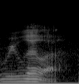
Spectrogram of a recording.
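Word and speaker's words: R'lyeh: I want to make sure I pronounce it Rilila.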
